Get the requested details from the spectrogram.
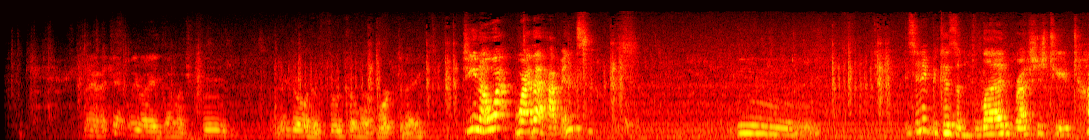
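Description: Young women talk together close by.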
